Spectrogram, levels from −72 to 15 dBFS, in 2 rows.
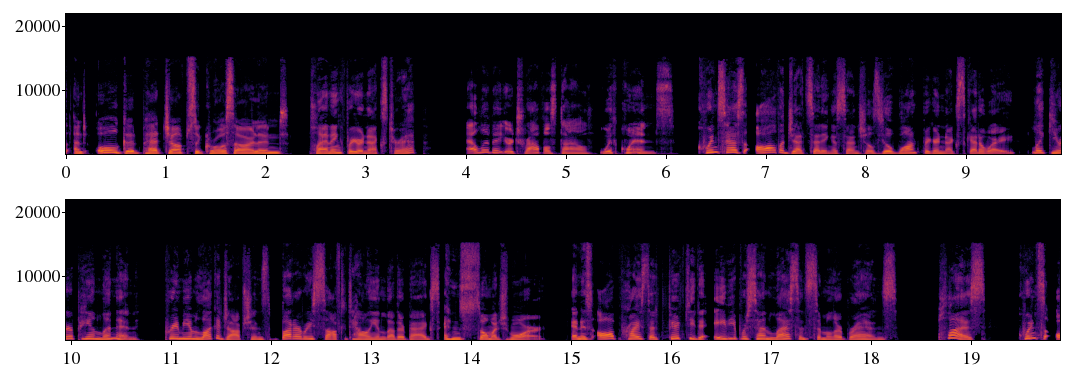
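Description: No technical faults are audible.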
